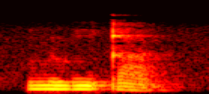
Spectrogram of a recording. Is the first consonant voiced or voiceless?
voiced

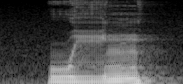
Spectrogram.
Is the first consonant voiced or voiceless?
voiced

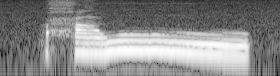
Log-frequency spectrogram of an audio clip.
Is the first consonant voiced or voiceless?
voiceless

